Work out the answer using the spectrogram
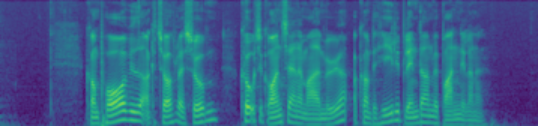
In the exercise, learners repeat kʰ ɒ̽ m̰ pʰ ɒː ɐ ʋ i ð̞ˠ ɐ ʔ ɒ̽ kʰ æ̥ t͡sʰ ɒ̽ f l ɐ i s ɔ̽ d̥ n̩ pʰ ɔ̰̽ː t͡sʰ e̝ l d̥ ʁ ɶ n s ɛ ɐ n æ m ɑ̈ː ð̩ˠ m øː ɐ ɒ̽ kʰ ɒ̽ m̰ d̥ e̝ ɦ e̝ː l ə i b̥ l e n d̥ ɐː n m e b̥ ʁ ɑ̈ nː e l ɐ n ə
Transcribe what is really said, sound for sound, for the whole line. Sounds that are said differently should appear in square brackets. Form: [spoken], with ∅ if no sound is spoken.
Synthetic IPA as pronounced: kʰ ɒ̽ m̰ pʰ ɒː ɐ ʋ i ð̞ˠ ɐ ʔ ɒ̽ kʰ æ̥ t͡sʰ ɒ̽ f l ɐ i s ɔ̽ [b̥] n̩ [kʰ] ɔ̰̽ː t͡sʰ e̝ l [ɡ̥] ʁ ɶ n s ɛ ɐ n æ m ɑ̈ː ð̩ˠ m øː ɐ ɒ̽ kʰ ɒ̽ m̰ d̥ e̝ ɦ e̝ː l ə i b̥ l e n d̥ ɐː n m e b̥ ʁ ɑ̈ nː e l ɐ n ə

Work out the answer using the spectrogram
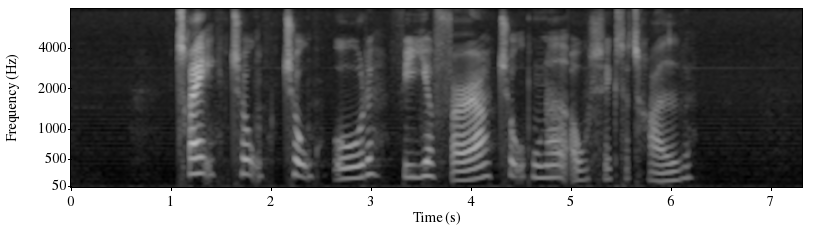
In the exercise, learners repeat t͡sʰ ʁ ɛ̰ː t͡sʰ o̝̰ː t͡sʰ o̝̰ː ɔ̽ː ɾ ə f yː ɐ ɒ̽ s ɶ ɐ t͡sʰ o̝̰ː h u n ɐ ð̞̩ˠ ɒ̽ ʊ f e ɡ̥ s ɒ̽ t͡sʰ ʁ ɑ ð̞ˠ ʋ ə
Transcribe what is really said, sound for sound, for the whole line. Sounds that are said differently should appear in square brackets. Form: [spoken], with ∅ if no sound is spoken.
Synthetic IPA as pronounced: t͡sʰ ʁ ɛ̰ː t͡sʰ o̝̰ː t͡sʰ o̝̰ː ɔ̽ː ɾ ə f [iː] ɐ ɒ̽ [f] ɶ ɐ t͡sʰ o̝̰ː h u n ɐ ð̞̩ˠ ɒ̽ ʊ [s] e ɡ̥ s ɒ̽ t͡sʰ ʁ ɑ ð̞ˠ ʋ ə

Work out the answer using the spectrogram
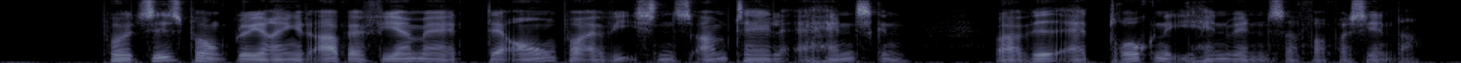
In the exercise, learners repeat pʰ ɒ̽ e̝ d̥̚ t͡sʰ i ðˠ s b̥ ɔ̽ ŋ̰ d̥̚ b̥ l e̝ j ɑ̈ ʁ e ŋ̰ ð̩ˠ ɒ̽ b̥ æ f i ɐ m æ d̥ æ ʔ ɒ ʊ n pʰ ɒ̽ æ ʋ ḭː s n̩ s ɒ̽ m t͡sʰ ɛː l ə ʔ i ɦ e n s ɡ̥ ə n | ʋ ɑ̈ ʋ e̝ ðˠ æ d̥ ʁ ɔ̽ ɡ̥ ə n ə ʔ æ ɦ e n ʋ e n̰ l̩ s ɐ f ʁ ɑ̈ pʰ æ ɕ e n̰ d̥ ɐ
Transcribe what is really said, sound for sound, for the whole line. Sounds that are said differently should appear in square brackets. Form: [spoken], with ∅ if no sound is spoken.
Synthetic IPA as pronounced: pʰ ɒ̽ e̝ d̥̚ t͡sʰ i ðˠ s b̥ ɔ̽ ŋ̰ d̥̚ b̥ l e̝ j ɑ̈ ʁ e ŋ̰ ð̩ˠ ɒ̽ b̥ æ f i ɐ m æ d̥ æ ʔ ɒ ʊ n pʰ ɒ̽ æ ʋ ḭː s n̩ s ɒ̽ m t͡sʰ ɛː l ə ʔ [æ] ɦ [æ] n s ɡ̥ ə n | ʋ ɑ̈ ʋ e̝ ðˠ æ d̥ ʁ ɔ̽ ɡ̥ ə n ə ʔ [i] ɦ e n ʋ e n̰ l̩ s ɐ f ʁ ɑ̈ pʰ æ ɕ e n̰ d̥ ɐ

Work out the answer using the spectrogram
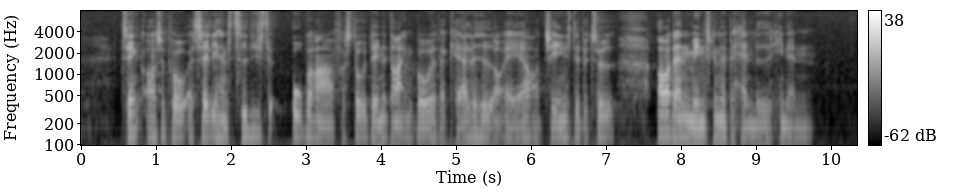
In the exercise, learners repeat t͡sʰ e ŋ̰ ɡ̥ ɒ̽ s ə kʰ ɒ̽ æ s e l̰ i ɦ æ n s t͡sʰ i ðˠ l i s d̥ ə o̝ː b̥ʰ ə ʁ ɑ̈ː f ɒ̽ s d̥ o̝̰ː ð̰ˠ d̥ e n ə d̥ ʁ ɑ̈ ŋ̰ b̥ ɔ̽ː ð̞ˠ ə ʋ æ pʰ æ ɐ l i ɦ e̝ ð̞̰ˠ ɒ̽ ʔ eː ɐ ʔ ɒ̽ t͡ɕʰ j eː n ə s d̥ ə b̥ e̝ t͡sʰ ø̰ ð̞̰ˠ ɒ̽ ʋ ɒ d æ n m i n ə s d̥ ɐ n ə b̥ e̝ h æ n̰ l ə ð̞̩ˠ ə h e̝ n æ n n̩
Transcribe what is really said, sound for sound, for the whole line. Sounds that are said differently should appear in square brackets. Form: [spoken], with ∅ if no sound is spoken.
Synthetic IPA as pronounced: t͡sʰ e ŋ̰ ɡ̥ ɒ̽ s ə [pʰ] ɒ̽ æ s e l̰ i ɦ æ n s t͡sʰ i ðˠ l i s d̥ ə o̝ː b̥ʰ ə ʁ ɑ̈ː f ɒ̽ s d̥ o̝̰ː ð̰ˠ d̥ e n ə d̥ ʁ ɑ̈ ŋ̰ b̥ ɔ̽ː ð̞ˠ ə ʋ æ [kʰ] æ ɐ l i ɦ e̝ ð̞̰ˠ ɒ̽ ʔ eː ɐ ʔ ɒ̽ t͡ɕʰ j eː n ə s d̥ ə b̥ e̝ t͡sʰ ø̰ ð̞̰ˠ ɒ̽ ʋ ɒ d æ n m [e] n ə s [ɡ̥] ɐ n ə b̥ e̝ h æ n̰ l ə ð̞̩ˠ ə h e̝ n æ n n̩

